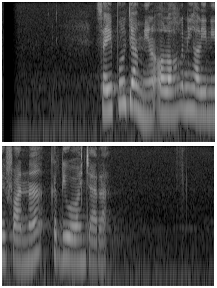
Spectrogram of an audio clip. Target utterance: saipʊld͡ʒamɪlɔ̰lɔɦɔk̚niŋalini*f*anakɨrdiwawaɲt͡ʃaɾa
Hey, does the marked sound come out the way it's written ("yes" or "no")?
yes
